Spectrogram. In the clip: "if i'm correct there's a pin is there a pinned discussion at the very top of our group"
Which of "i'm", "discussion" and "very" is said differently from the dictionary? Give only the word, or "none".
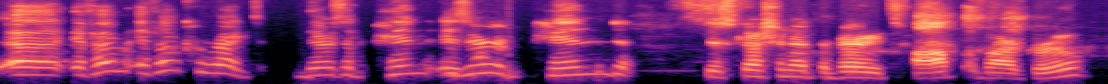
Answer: none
